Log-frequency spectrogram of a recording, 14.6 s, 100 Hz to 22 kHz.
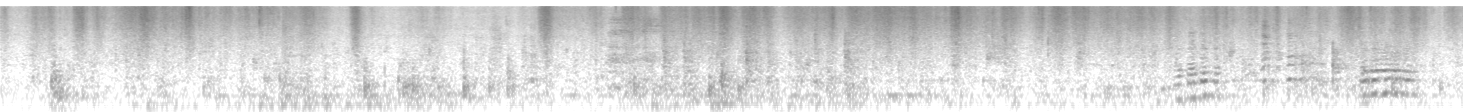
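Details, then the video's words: Young Boer goat kids at play, offspring of a 2011/12 breeding herd in Bavaria, Germany; steady rustling and clattering throughout, then two short, nasal, wavering bleats near the end. "Boer Goats playing Kids"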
